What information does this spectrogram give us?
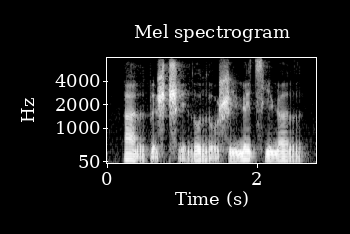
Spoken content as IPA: a˦˨ r p ḛ˦ ʂ ʈ͡ʂʰ ḛ˨ r o˦ r ɾ o̰˦ ʂ i˨˦ ɳ e˦ t͡sʰ i˧ ɳ ɐ˦ r

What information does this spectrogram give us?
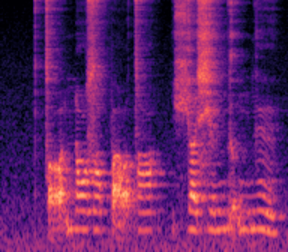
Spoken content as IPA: tˤ o̰ ɲ ɔ zˤ ə p a̰ tˤ ɛ | ç a ɕ e n d ə̰ ŋ ɡ ẽ

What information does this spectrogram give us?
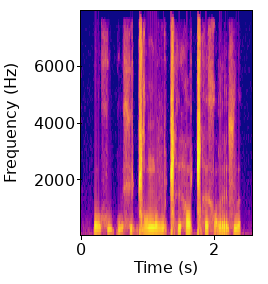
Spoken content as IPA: o̰ x ṵ kʷ ɛ̰ x y ɡ͡ǁ ɔ ŋ o v o̰ ǁʰ ɨ h ɔ ǁʰ ə x ɔ̰ r ə̰ sʷ ə

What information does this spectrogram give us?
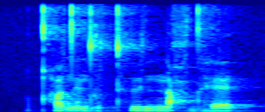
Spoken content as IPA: qʰ u d ɛ̃ d u tʰ ʉ d n a ħ dʱ ɛ

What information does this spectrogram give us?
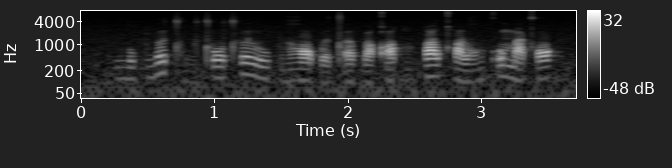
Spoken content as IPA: ɦ u˧ p ɦ ɵ˥ tʰ o̤˩˧ tʼ o˧˩ tʰ ɵ˥˧ l u˧˩ p ə̤˧ ʁ ɔ˧˩ p ə˩˧ tʼ ɐ˧˩ p ɵ˩˧ qʼ u˧ q o̤˧ q u˥ l qʰ ɔ˧ l ʁ o̤˥ kʼ o˥˧ m a˧˩ kʰ ɔ˥

